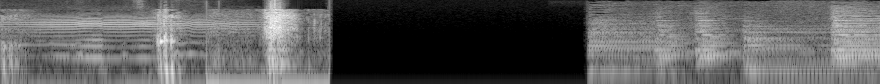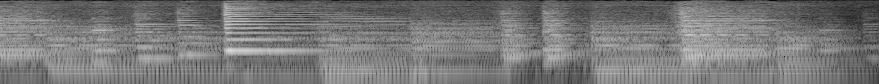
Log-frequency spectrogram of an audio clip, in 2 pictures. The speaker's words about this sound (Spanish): Es ese fastidioso mosquito que interrumpe los mejores placeres de la vida.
